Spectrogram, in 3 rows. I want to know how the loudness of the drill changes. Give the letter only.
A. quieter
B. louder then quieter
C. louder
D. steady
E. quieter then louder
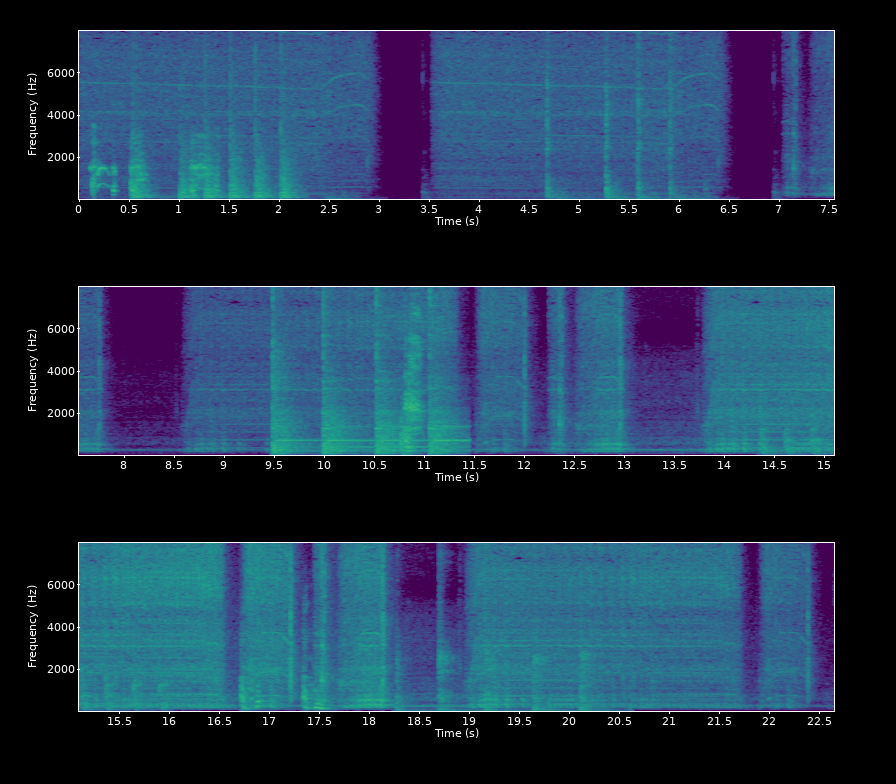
C.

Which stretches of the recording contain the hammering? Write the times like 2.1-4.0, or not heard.
0.5-2.2, 4.7-6.3, 9.4-11.4, 14.3-16.1, 18.2-20.5.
